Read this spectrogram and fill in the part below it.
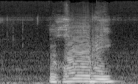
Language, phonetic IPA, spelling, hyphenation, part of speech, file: Georgian, [ʁo̞ɾi], ღორი, ღო‧რი, noun, Ka-ghori.ogg
- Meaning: pig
